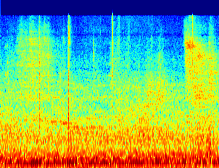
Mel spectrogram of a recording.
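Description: Steady low machine hum over background noise, with a few faint clicks and a short hiss near the end.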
